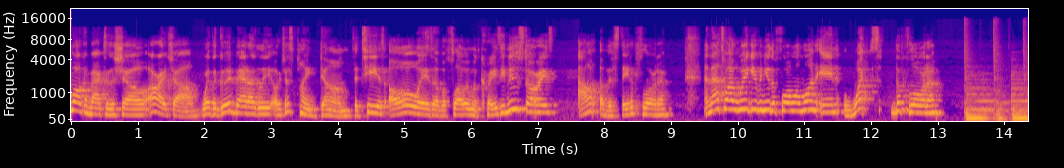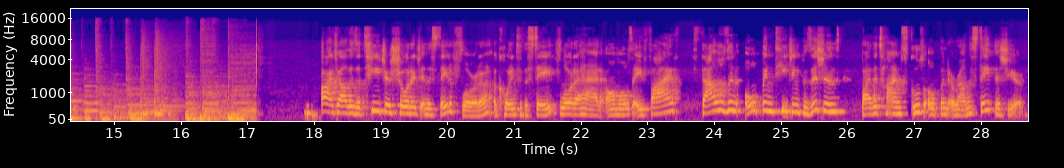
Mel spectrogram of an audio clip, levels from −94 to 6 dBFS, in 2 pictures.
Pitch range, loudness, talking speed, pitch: 165-250 Hz, -20 LUFS, 160 wpm, 195 Hz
